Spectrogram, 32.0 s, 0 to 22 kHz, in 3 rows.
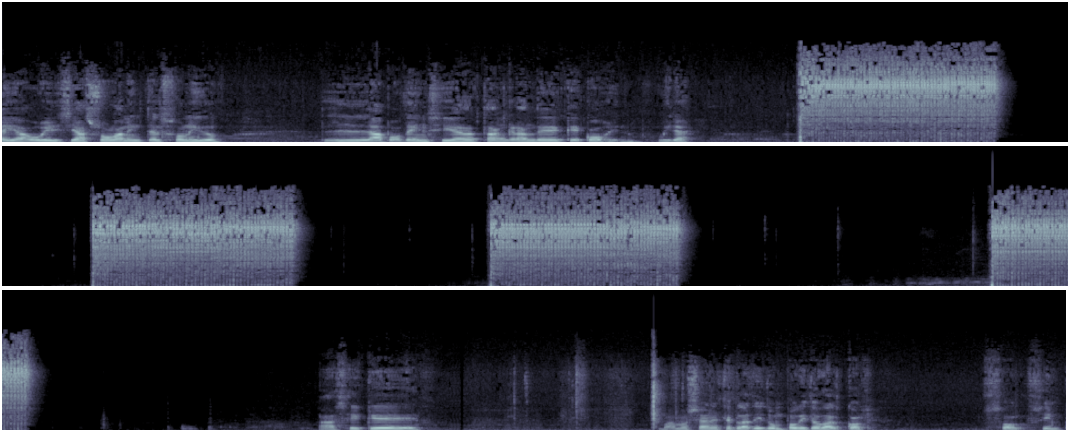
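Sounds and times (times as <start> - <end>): electric arc crackling: 7.9 - 10.0, 11.6 - 13.7, 15.5 - 17.6, 20.5 - 21.7.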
